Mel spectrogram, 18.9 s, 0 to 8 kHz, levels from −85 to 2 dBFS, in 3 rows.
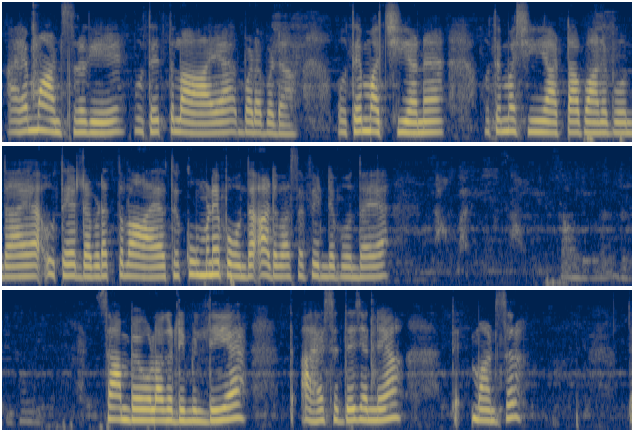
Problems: constant background noise, continuous background conversations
